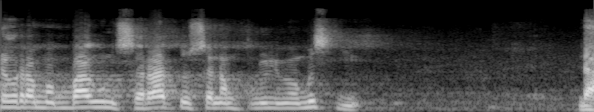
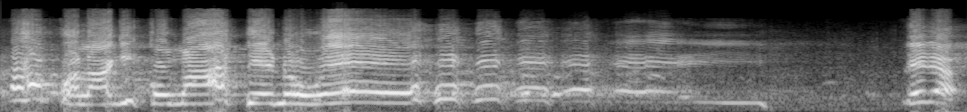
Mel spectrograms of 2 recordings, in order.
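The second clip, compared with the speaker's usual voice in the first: laughing shout; 8 semitones higher than usual. Acted. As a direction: shout it through laughter, teasing. Joking to wife about remarrying.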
